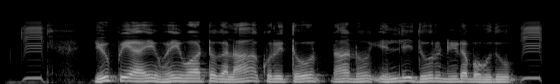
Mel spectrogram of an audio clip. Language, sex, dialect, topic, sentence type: Kannada, male, Mysore Kannada, banking, question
